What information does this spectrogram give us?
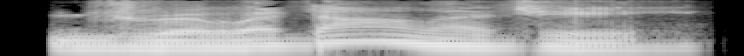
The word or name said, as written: druidology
